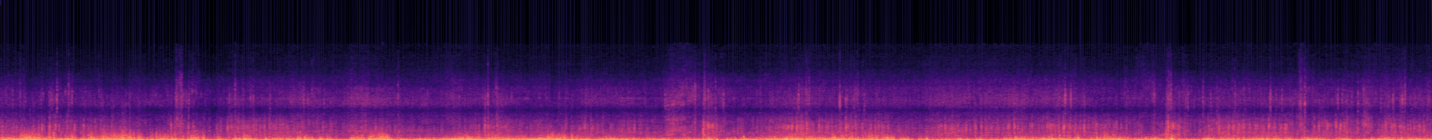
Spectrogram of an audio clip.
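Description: Wind buffeting the microphone during a fast mountain bike descent on a dirt trail, with the tyres rolling over dirt and stones and scattered short knocks and rattles from the bike. The noise is loud and steady.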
